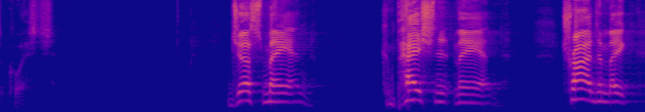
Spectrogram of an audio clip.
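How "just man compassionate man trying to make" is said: loud, raised preacher voice; fervent sermon delivery; preaching. Acted. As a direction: drive it home from the pulpit. Preaching at full force.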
